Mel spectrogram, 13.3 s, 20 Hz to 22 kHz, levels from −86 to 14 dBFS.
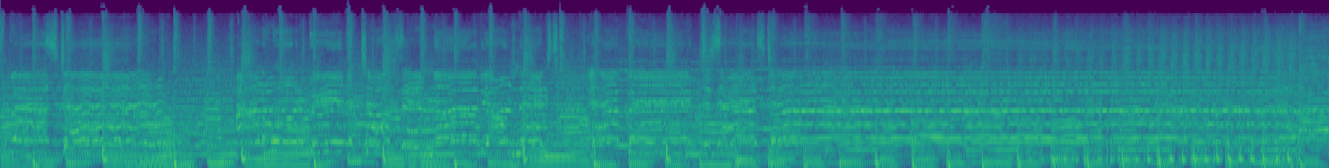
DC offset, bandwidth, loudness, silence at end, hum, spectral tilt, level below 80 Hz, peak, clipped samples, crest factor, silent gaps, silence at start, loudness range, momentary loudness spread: under 0.1%; 19 kHz; -17 LUFS; 0 s; none; -3 dB/octave; -36 dBFS; -2 dBFS; under 0.1%; 14 dB; none; 0 s; 0 LU; 1 LU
